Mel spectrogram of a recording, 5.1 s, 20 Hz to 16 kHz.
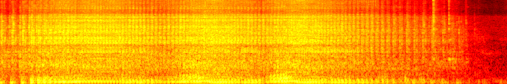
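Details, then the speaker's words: TMX 155 motorcycle: a tinny, fast, can-like rattle inside the engine that rises with revs. "aan narinig niyo po yung andar niya parang lato may lato siya sa loob tapos Basag yung tunog ah parang lata yung andar"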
